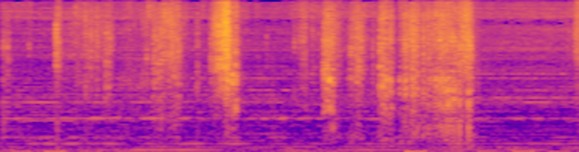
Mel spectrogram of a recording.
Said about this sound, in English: Now, she wraps duct tape over the wound and around her thigh.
